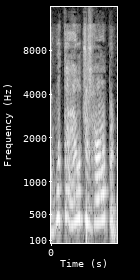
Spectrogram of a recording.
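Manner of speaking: cartoonish confused high voice; baffled bystander. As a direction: play a stunned onlooker who can't believe it. Acting out bewildered bystanders.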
